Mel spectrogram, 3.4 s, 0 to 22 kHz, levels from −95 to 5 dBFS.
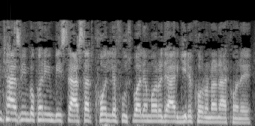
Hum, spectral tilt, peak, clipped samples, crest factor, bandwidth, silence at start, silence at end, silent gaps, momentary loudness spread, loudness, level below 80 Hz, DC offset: none; -4.5 dB/octave; 0 dBFS; under 0.1%; 14 dB; 11.5 kHz; 0 s; 0.05 s; none; 4 LU; -14 LUFS; -44 dBFS; under 0.1%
